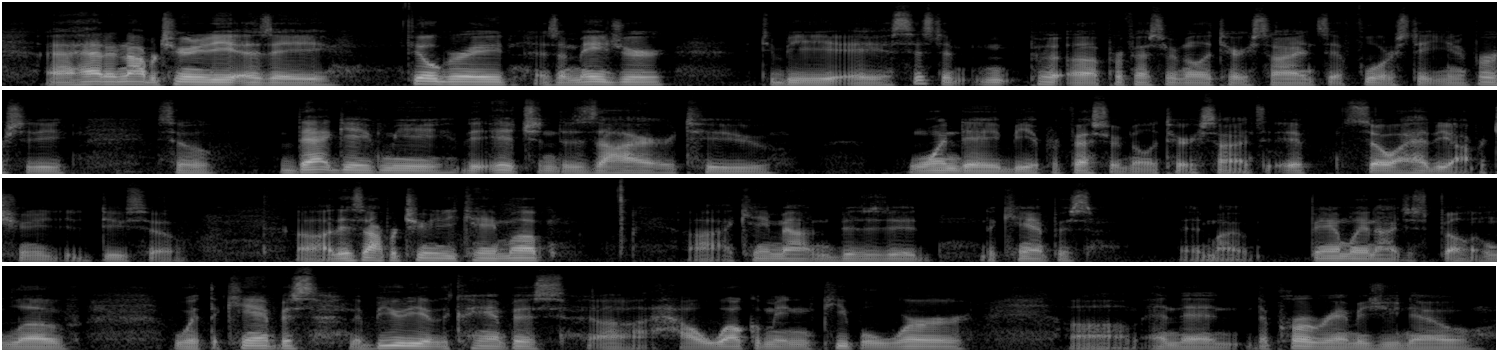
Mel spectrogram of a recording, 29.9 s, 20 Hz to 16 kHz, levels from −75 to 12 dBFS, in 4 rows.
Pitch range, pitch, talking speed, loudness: 85-100 Hz, 90 Hz, 190 wpm, -28 LUFS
